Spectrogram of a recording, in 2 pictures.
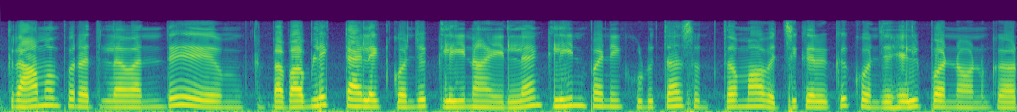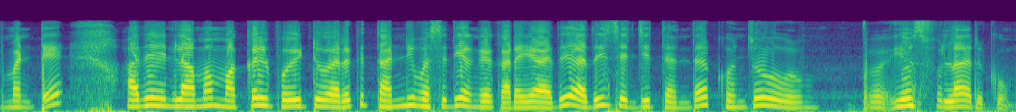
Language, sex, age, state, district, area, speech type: Tamil, female, 30-45, Tamil Nadu, Erode, rural, spontaneous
